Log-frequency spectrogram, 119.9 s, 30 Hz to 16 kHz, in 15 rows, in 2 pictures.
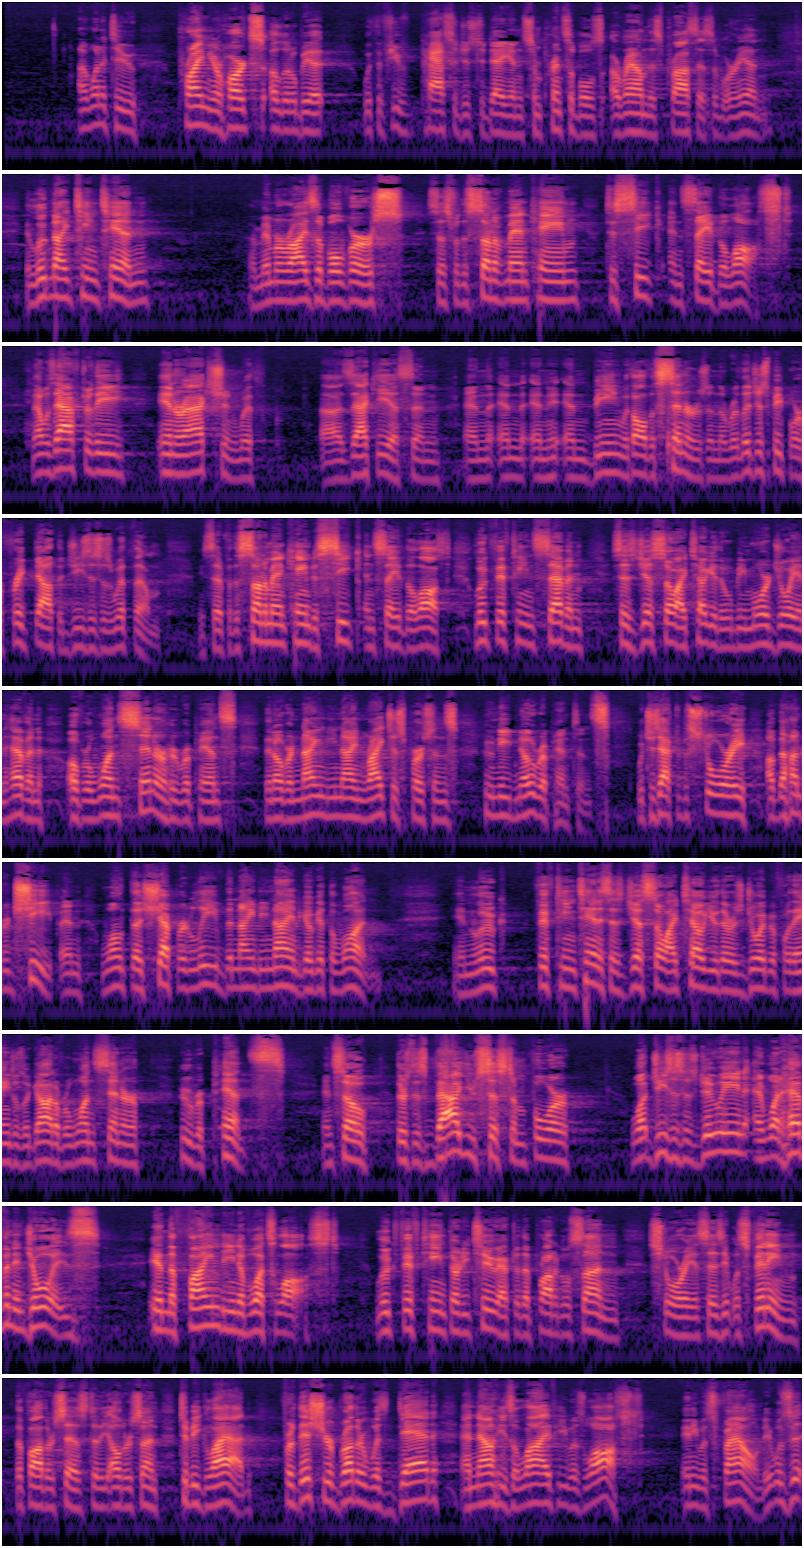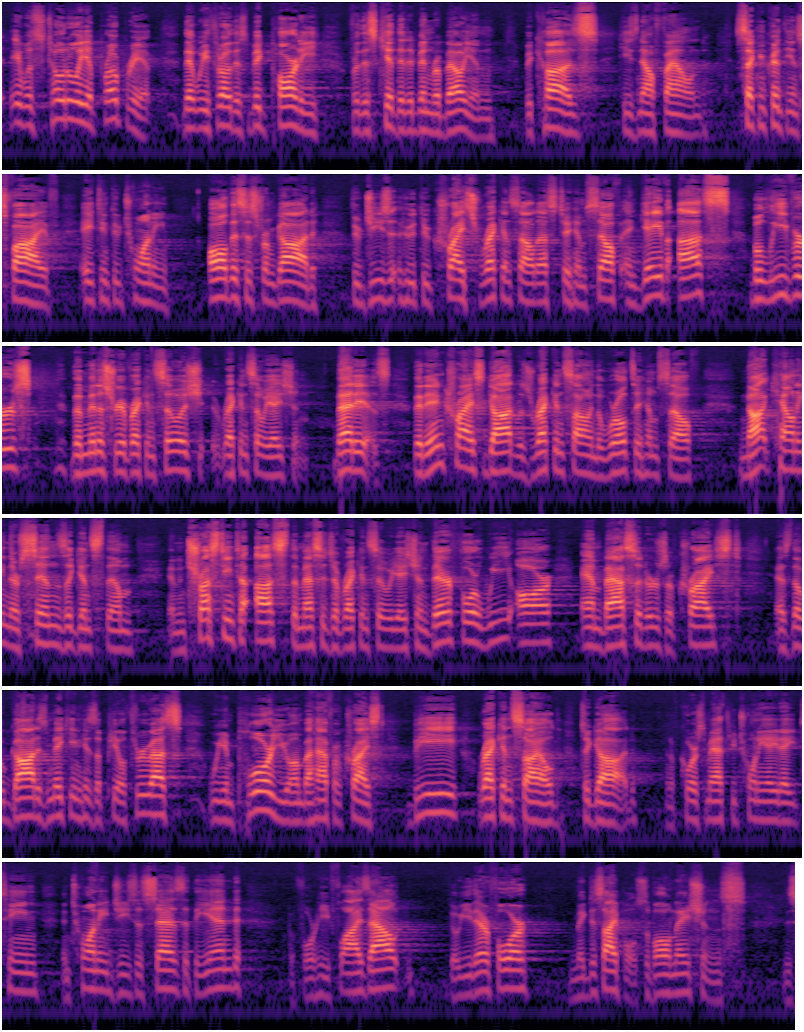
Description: Personal Evangelism February 17, 2013 Category: Sermons | Back to the Resource Library Five Kingdom Keys to unlock a lifestyle of personal evangelism.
